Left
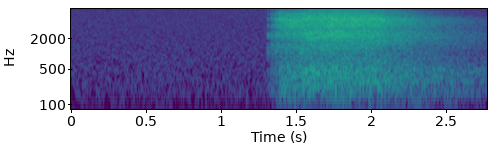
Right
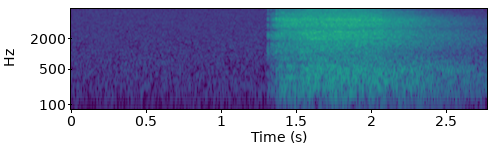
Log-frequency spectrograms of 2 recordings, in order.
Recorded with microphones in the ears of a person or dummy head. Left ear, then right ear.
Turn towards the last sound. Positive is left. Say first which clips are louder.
# left 1 dB
turn(degrees=-5)  # may be behind; listen again after turning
